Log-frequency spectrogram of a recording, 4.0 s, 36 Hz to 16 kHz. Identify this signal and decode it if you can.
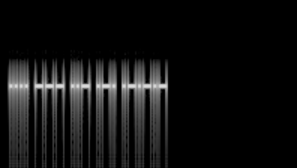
Morse code, heard as a keyed tone, about 34 wpm, 700 Hz. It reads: HOUR.
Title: Sentences from Top 1300 Words 35wpm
